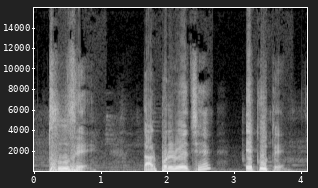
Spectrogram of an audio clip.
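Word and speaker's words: écouter: তারপরে রয়েছে একুতে। একুতে, এখানেও ওয়েখ আছে, এর উচ্চারণ এ।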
